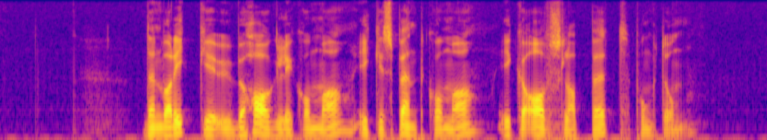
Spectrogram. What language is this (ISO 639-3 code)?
nor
